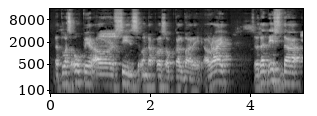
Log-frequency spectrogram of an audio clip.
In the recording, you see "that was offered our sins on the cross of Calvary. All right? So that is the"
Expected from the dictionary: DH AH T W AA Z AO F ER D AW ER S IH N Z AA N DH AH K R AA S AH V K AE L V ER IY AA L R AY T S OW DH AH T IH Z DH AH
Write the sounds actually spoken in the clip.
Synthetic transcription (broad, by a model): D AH T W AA S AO P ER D AW ER S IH N S AA N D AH K R AA S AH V K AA L B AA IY AA L R AY T S OW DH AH T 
